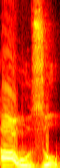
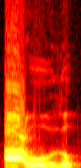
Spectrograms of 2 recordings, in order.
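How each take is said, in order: First: The middle consonant is a buzzing 'z' sound. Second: The middle consonant is a soft 'dh' sound. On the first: The speaker calls it wrong. "आऊजू पढ़ेंगे तो गलत हो जाएगा" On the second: The speaker calls it right. "नरमी के साथ अदा करेंगे"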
